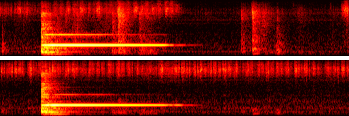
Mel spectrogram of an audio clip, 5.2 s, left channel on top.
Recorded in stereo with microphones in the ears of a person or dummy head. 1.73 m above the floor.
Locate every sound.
0.6 s a guitar: 5° right (ahead or behind), 0.9 m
